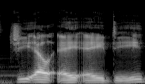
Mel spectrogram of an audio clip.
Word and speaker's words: GLAAD: It's, you said the GLAAD Media Award, but it's GLAAD. Do they say GLAAD? Is that how they pronounce it? – Yeah, that's how they say it.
